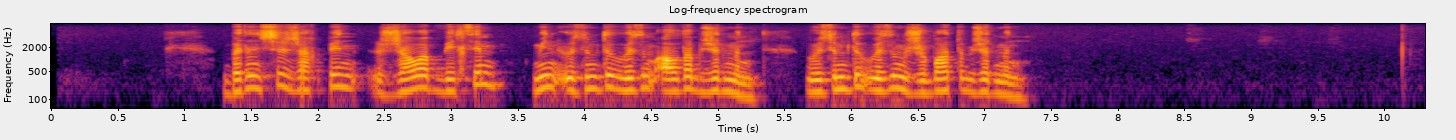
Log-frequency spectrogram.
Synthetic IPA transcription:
bɪɾɪnʃɪʒɑq̚pe̞nʒɑwɑp̚be̞ɾse̞mː | e̞nwʔɵzɪmd̪ɪwɵzɪmʔɑ̰lˠd̪ɑpʒʏɾmɪn | wɵzɪmd̪ɪwɵzɪmʒʊbɑt̪əpʒʏɾmɪn

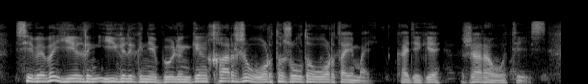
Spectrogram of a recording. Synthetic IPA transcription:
se̞βe̞bɪje̞ld̪ɪŋijɡʲɪlɪɡʲɪne̞bɵlɪŋɡʲe̞ɴqʰɑɾʒəwo̞ɾt̪ɑʒo̞lˠd̪əwo̞ɾt̪ɑjmɑ̰jkʲʰæd̪e̞ɡʲe̞ʒɑɾɑwət̪ʰijɪ̰s

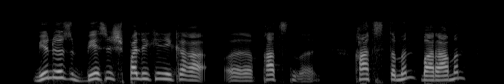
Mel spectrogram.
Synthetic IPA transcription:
me̞nwɵzɪmbe̞sɪnʃɪ̥pʰolʲiklʲinijkɑʁɑ̰əqʰɑt̪s | qʰɑt̪ə̥st̪əmənbɑɾɑmən

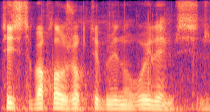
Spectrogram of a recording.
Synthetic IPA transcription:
t̪ʰijst̪ɪbɑqəlˠɑwʒo̞qd̪e̞pme̞nwo̞jlˠɑjmɪz

